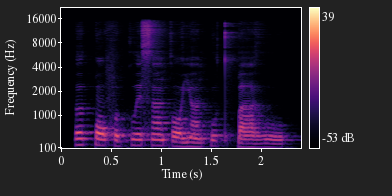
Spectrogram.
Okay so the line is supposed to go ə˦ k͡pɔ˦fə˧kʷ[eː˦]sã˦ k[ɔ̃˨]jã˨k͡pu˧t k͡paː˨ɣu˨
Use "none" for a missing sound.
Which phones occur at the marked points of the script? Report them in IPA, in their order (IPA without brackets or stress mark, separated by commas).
e˦, ɔ˨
